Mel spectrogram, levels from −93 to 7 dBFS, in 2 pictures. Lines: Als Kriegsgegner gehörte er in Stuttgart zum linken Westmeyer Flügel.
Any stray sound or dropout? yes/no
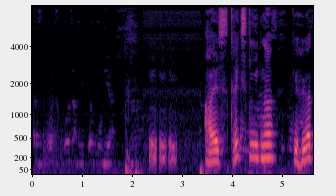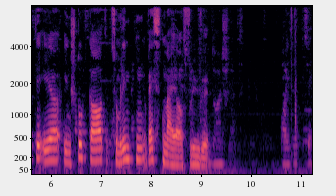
yes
